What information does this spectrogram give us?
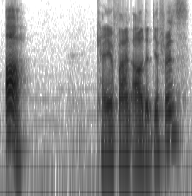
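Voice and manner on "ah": AH dropped sharply from high; short, loud AH falling from a high start. Shown as a demonstration. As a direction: start AH high and drop it fast. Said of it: "we can call it a falling tone".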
